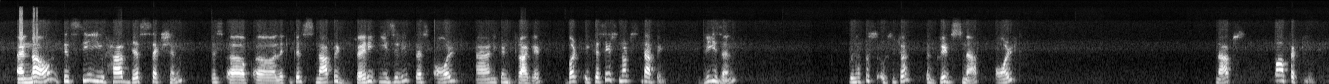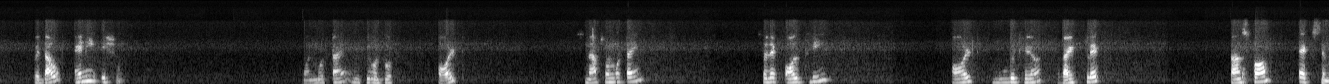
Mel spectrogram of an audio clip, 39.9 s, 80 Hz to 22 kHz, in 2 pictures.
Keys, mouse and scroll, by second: 0.0 alt+click, 1.2 alt+middle click, 2.3 alt+click, 10.5 ctrl+z, 10.7 ctrl+z, 12.6 alt+right click, 14.2 click, 18.2 alt+click, 21.1 alt+right click, 22.2 alt+click, 22.9 alt+middle click, 26.0 ctrl+z, 28.7 alt+click, 29.8 shift+click, 31.6 alt+right click, 32.5 alt+click, 36.1 shift+right click, 39.7 click.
